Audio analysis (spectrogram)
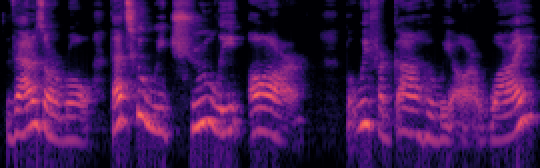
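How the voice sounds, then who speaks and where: A woman speaks as a podcast guest, fervent and emphatic, and she stacks one phrase on another. Her voice sits at a middle pitch. The recording carries a noticeable room echo. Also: expressive, measured pace, vocal fry, a little mellow. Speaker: podcast guest, healing center owner. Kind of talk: conversational interview. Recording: roomy echo.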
